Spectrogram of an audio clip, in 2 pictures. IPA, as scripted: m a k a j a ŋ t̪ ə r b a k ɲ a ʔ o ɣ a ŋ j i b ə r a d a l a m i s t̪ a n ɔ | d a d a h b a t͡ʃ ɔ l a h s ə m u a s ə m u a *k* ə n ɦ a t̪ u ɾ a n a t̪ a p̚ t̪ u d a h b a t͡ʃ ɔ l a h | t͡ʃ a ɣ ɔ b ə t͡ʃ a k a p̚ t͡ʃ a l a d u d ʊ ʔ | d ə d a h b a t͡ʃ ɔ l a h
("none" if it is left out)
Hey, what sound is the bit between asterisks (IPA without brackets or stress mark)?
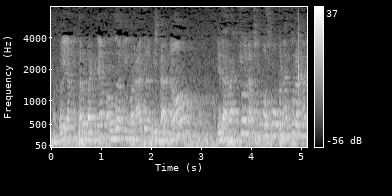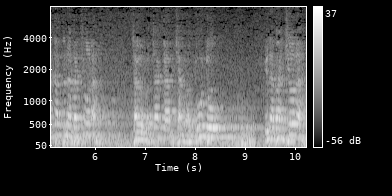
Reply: p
